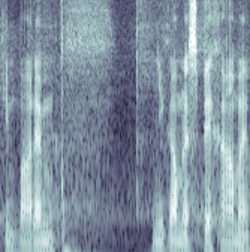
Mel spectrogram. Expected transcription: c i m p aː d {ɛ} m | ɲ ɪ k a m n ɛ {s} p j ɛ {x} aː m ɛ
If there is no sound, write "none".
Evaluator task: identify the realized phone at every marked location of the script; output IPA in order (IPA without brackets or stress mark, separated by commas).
ɛ, s, x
